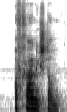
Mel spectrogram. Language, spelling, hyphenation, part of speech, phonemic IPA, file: Dutch, Afghanistan, Af‧gha‧ni‧stan, proper noun, /ɑfˈxaːniˌstɑn/, Nl-Afghanistan.ogg
- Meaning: Afghanistan (a landlocked country between Central Asia and South Asia)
